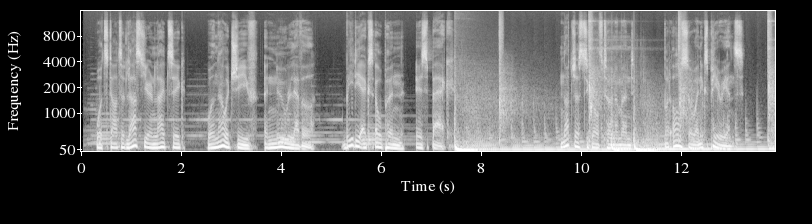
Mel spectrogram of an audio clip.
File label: Trailer; BDX Open 2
